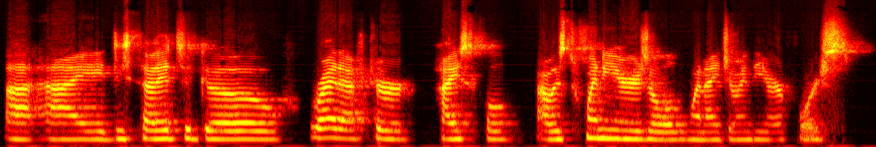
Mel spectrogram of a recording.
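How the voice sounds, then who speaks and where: A woman's voice: medium pitch, little pitch movement, measured pace, sharp tone, low-quality recording. A woman with a Puerto Rican accent, telling her personal story as a guest in a remote interview. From Puerto Rico. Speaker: show guest, Air Force veteran. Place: video call.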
